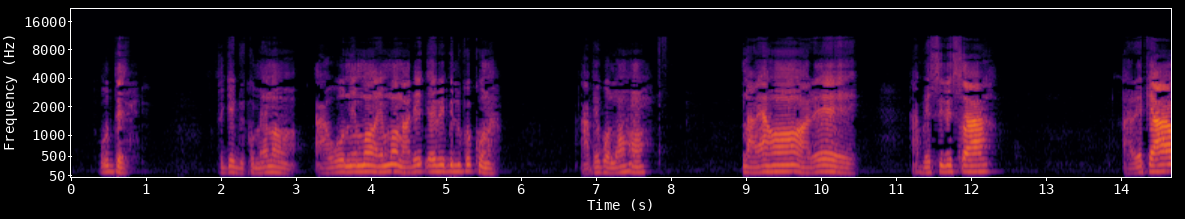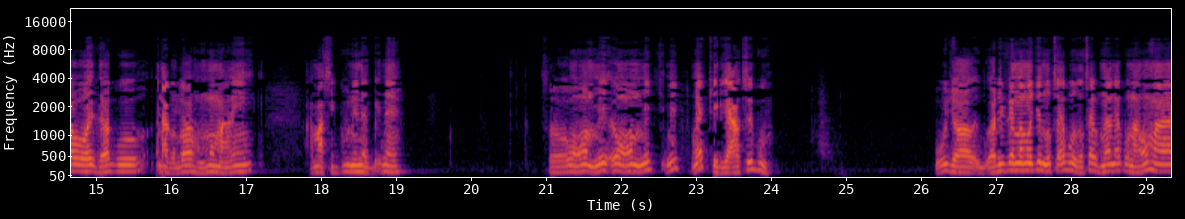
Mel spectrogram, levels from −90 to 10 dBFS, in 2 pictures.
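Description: HE-AAC compression runs through the whole speech clip: the treble sounds synthetic and heavily damaged, and nothing reaches above 11.1 kHz. The likely cause is spectral band replication at a very low bitrate, around 12 kbps, copying lower bands upward so s sounds turn gritty and lispy.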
